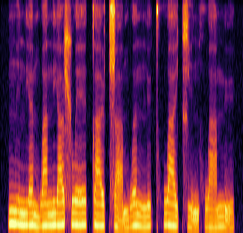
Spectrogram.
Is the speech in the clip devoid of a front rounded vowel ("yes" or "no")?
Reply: no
